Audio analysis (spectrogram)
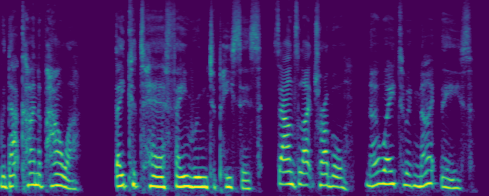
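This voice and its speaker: A woman's voice: medium pitch, a little slow, close to an everyday voice. A woman with an English accent voicing a hardened, wry female adventurer in a video game, making dry remarks and chanting spells. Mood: grim. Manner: chants spell words in a lively, sing-song way. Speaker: player character.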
